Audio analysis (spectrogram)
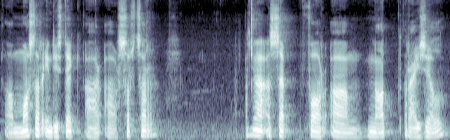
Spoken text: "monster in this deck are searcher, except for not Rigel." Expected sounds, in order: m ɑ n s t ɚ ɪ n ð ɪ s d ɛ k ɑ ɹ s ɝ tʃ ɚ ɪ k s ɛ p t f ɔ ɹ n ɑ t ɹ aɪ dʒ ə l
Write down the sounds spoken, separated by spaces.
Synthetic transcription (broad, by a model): m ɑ s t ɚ ɪ n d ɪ s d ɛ k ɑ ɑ s ɝ tʃ ɚ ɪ s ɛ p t f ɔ ɹ n ɑ t ɹ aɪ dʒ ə l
